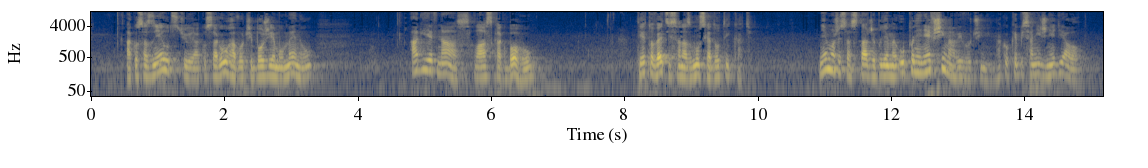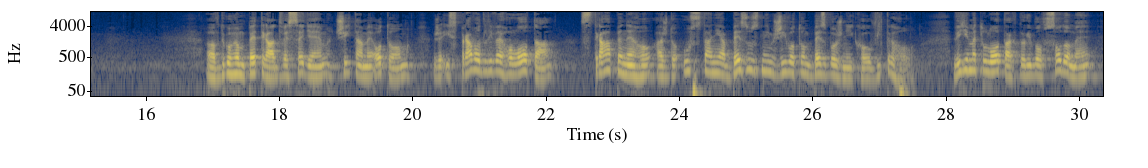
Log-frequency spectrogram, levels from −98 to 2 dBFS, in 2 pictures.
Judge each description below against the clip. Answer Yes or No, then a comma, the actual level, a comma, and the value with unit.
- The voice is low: No, medium, 145 Hz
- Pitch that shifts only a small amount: No, average, 4.7 semitones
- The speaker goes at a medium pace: Yes, average, 125 wpm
